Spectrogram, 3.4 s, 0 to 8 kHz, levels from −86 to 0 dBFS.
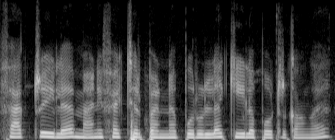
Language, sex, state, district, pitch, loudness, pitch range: Tamil, female, Tamil Nadu, Nilgiris, 190 Hz, -19 LUFS, 180-200 Hz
